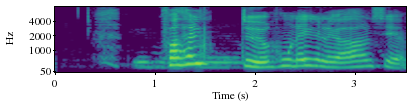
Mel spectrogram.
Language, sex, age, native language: Icelandic, male, 12, Icelandic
